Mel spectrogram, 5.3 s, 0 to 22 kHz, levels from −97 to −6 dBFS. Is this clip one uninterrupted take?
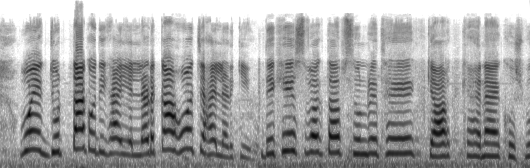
yes; 0 cuts

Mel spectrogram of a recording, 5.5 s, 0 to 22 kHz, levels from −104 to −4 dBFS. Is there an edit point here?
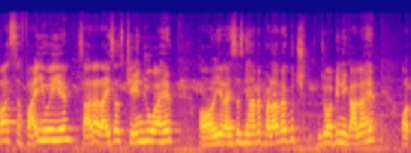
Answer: no; 0 cuts

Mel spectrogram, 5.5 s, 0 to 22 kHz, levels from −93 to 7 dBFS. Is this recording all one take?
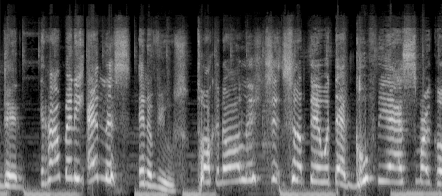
no; 1 cut; at 1.1 s

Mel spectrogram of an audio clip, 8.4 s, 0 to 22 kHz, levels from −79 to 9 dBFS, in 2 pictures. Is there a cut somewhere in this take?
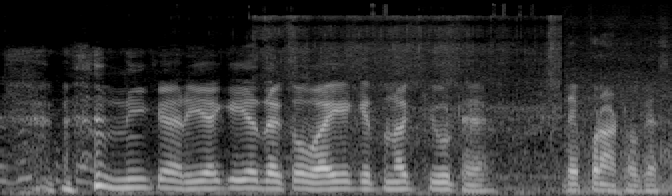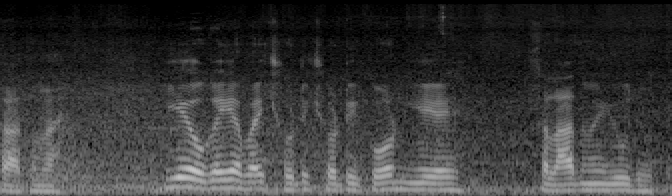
yes; 1 cut; at 3.5 s

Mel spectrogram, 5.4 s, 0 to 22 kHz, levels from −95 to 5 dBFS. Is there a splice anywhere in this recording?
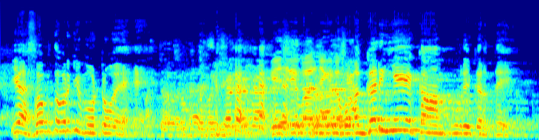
yes; 1 cut; at 3.5 s

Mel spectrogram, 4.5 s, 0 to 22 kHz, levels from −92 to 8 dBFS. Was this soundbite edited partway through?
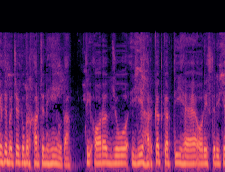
yes; 1 cut; at 1.7 s

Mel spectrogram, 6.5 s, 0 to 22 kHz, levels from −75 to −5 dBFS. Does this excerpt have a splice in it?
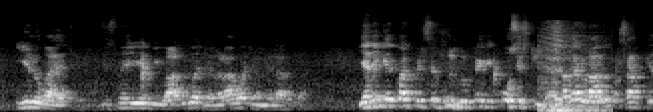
yes; 1 cut; at 5.6 s

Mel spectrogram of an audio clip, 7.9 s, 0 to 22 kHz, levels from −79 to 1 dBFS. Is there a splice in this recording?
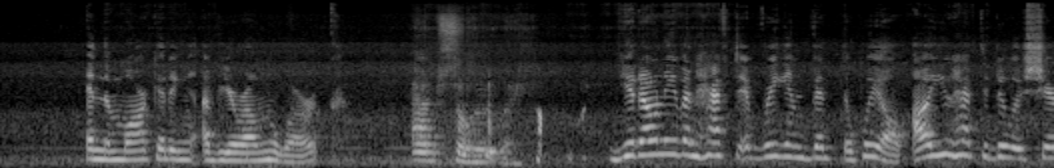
no; 0 cuts

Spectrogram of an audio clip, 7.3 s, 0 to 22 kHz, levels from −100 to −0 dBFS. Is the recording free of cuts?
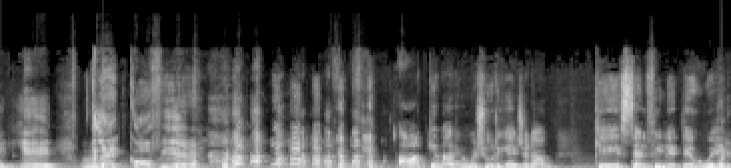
no; 1 cut; at 3.8 s

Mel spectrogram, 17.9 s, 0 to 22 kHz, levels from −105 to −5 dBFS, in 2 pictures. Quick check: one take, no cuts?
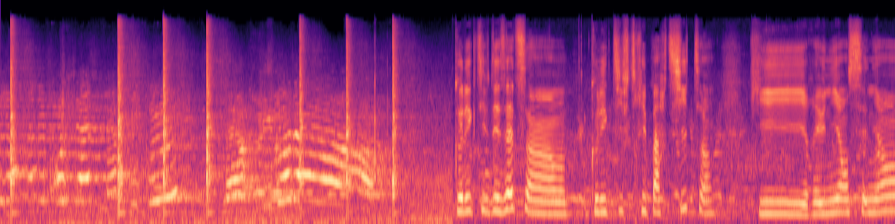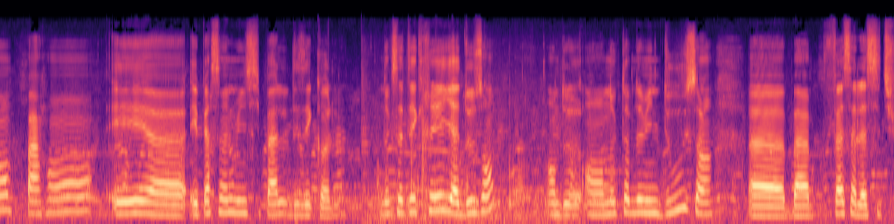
yes; 0 cuts

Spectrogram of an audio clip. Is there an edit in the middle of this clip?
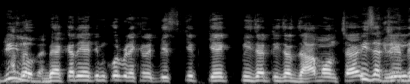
no; 0 cuts

